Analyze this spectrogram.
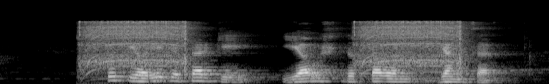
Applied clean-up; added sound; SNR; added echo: none; Engine / Drill; 2 dB; reverberation time 0.9 s.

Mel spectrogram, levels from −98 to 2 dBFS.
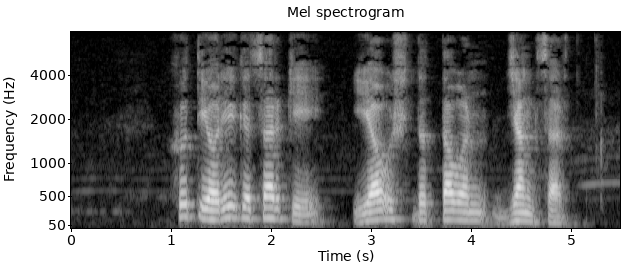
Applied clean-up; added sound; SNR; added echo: none; none; none; none.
